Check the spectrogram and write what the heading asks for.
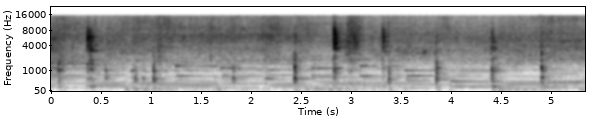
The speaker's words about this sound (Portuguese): podes ir mexendo o frango, tipo envolvendo, devagarinho.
